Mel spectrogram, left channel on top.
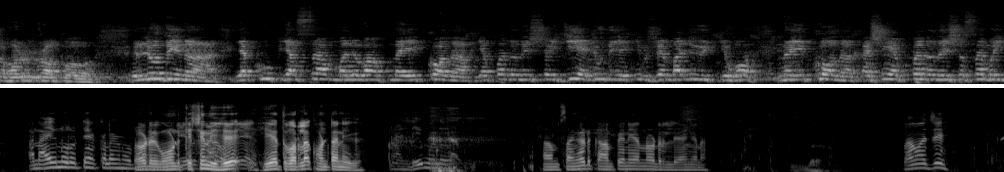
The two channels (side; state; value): both; different; correlation -0.01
